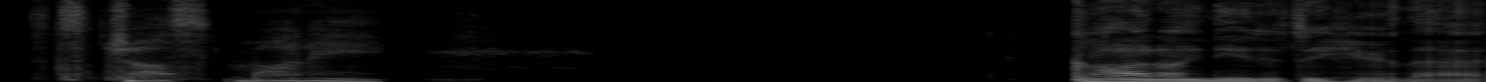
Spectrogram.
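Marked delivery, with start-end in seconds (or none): 0.2-1.3 put-on near-whisper, higher and quieter. Retelling what a woman said after class: imitating someone almost whispering. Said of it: "almost whispers in my ear".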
